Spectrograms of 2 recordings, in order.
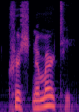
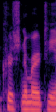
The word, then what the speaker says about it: Krishnamurti: And the Hindus say it correctly. It's not Murti, it's Morti, right? Morti, Didn't know right? how to spell it with O.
